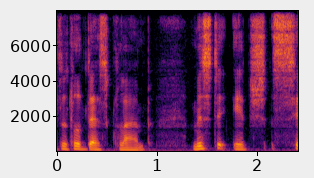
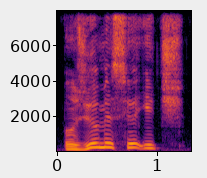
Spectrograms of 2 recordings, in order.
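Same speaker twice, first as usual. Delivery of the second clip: put-on a mosquito with a comic French accent, higher; 8 semitones higher than usual. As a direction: greet him in a cartoon French accent.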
